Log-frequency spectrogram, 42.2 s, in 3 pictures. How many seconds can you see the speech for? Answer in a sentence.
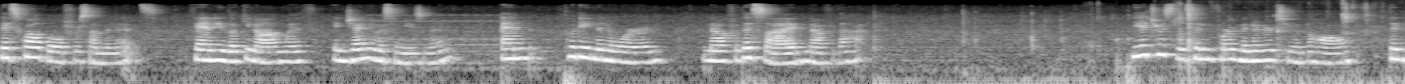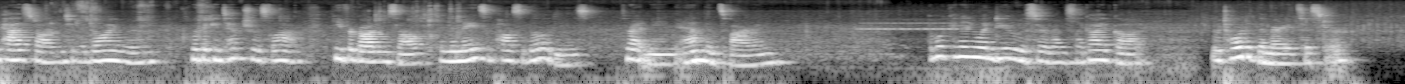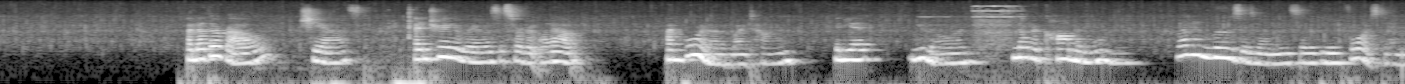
The speech can be heard for 35 seconds in total.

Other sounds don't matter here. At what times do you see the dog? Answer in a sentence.
You can't hear the dog here.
